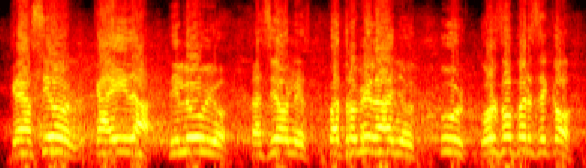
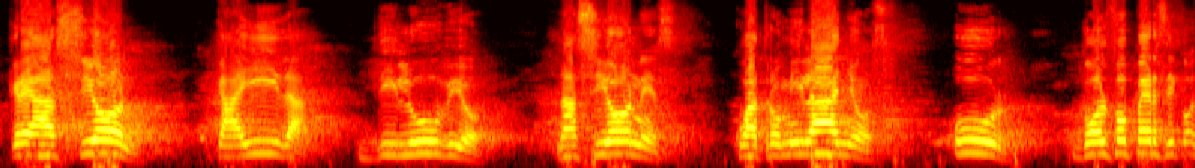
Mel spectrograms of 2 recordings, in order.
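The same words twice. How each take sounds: First: The list is recited very fast. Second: The list is recited at a normal pace.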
